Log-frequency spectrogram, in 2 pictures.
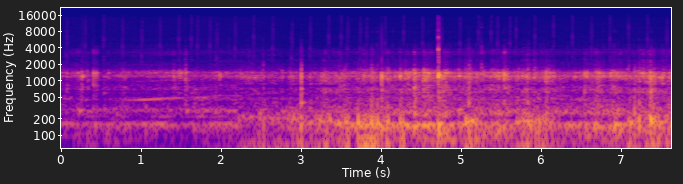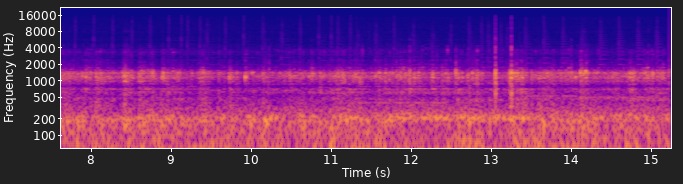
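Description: Frost TGF/A 540 stubble cultivator working the ground behind a tractor, heard from the implement's frame. It is a steady rush of soil and straw over the tines with a machine drone, getting louder a few seconds in as the tines bite into the ground, and a few sharp clicks.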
